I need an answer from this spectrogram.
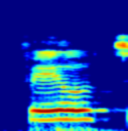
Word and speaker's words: felt: Okay, instead of feel, it is a short E sound.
